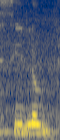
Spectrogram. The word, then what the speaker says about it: Silom: And I was going to ask, we're just started watching a series called Love of Silom, which he pronounced See-lom, so Silom is a place?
